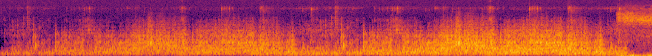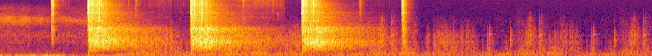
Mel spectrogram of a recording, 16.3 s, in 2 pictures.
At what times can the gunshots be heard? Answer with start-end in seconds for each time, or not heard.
8.8-13.2.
